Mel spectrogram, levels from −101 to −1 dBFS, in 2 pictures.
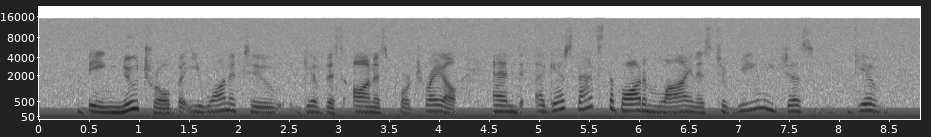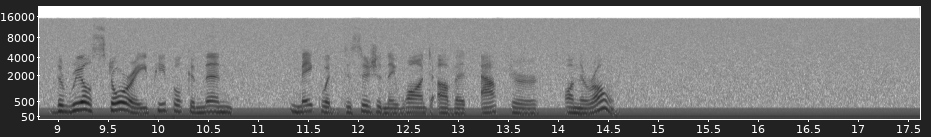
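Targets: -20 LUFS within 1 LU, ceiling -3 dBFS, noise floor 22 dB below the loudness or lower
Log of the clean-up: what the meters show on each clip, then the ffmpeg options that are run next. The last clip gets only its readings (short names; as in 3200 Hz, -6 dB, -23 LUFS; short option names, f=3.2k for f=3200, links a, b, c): hum 50 Hz; harmonics up to 250 Hz; hum level -25 dBFS; noise floor -28 dBFS; noise floor target -46 dBFS; loudness -24.0 LUFS; peak -4.5 dBFS; loudness target -20.0 LUFS
-> -af "bandreject=f=50:t=h:w=4,bandreject=f=100:t=h:w=4,bandreject=f=150:t=h:w=4,bandreject=f=200:t=h:w=4,bandreject=f=250:t=h:w=4"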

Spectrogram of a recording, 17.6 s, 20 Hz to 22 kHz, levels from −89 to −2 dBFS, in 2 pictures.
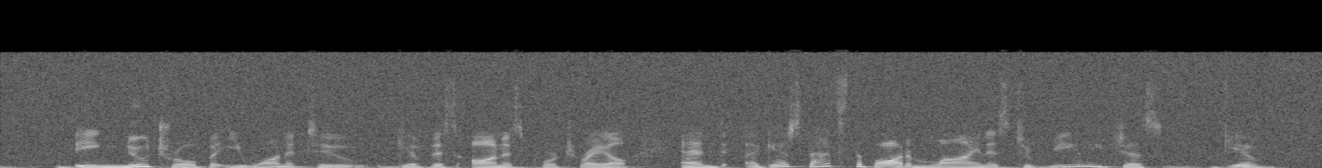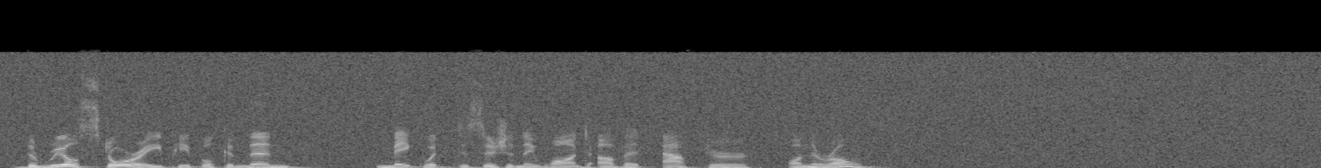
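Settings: hum none; noise floor -38 dBFS; noise floor target -47 dBFS
-> -af "afftdn=nr=9:nf=-38"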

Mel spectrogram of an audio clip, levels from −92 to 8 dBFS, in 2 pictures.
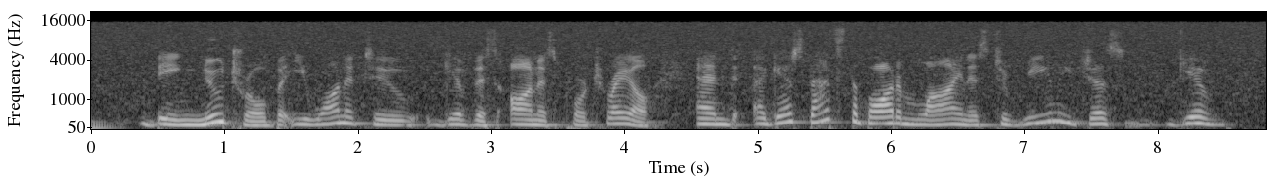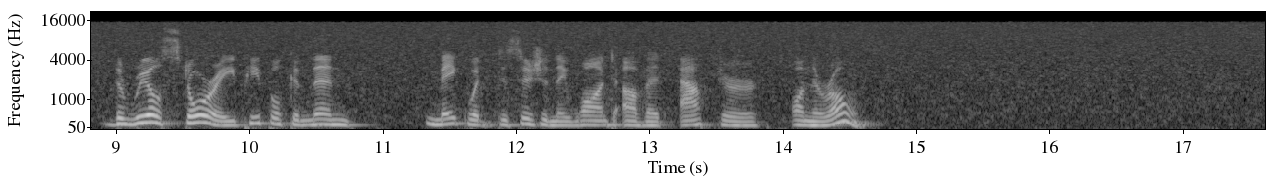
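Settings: noise floor -45 dBFS; noise floor target -47 dBFS
-> -af "afftdn=nr=6:nf=-45"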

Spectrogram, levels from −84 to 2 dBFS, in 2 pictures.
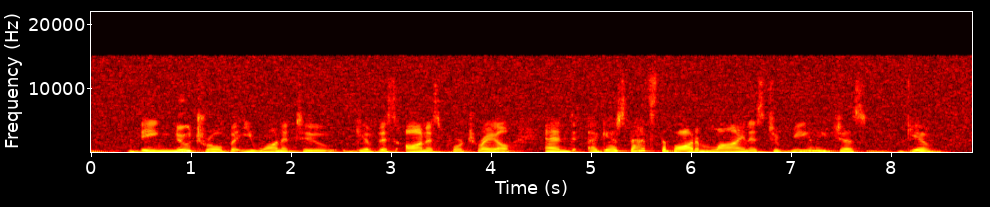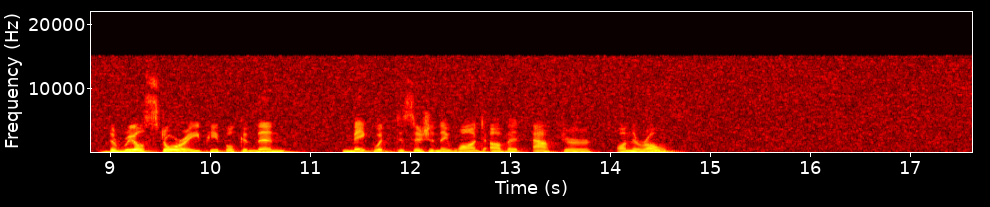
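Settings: noise floor -49 dBFS; loudness -24.5 LUFS; peak -5.0 dBFS; loudness target -20.0 LUFS
-> -af "volume=4.5dB,alimiter=limit=-3dB:level=0:latency=1"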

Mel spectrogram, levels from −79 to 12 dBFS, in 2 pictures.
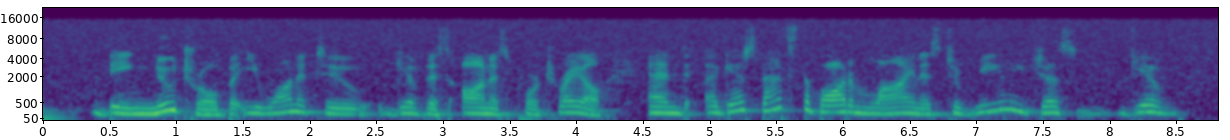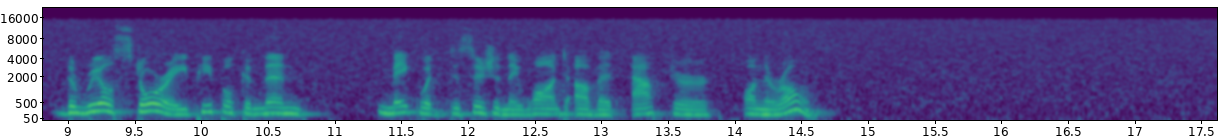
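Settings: loudness -20.0 LUFS; peak -3.0 dBFS; noise floor -44 dBFS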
